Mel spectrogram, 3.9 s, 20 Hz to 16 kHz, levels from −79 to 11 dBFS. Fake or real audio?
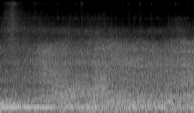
fake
